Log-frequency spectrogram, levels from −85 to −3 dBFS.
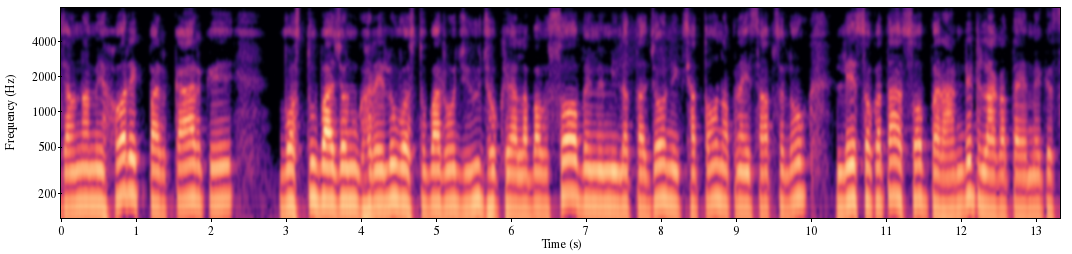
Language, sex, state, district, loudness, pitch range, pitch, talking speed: Bhojpuri, male, Uttar Pradesh, Deoria, -19 LUFS, 150-170 Hz, 160 Hz, 165 wpm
